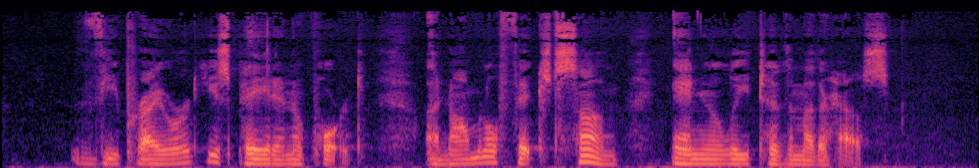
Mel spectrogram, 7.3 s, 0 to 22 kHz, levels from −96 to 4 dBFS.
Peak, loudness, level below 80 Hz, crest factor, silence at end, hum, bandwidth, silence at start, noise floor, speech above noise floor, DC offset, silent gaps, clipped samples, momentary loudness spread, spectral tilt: -8 dBFS; -27 LUFS; -60 dBFS; 20 dB; 0.7 s; none; 16.5 kHz; 0.55 s; -61 dBFS; 34 dB; under 0.1%; none; under 0.1%; 14 LU; -4 dB/octave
